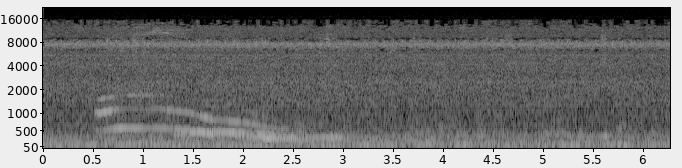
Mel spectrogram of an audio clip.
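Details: Stray cats fighting at night: overlapping high and lower yowls waver and slide downward together, a tense duet of screams lasting about three seconds amid continuous low hum.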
